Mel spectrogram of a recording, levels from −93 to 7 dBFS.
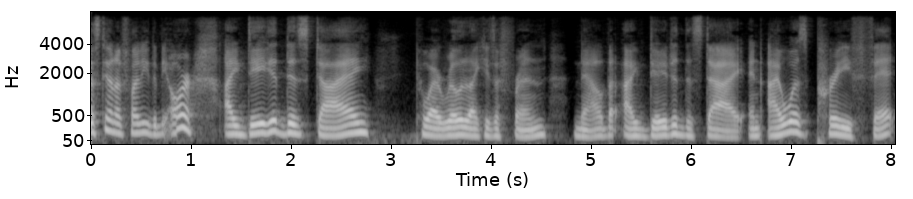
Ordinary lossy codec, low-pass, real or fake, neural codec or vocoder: Opus, 64 kbps; 7.2 kHz; fake; codec, 16 kHz, 0.5 kbps, FunCodec, trained on LibriTTS, 25 frames a second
